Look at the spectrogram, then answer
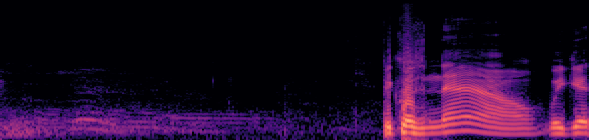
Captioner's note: audience chattering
